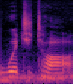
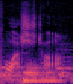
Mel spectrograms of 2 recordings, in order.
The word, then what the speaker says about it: Ouachita: Back in Texas, everybody pronounces it Wichita, but really it's Ouachita.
